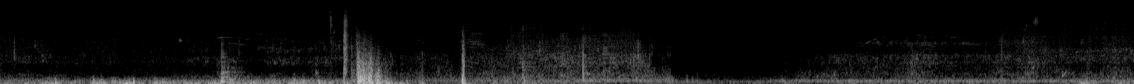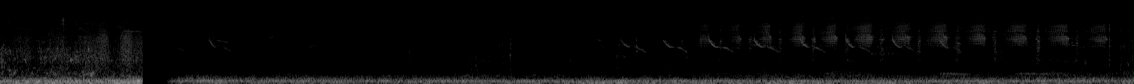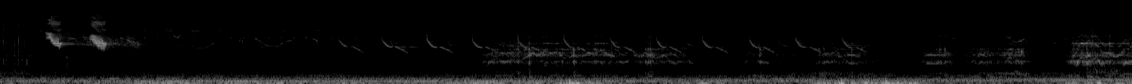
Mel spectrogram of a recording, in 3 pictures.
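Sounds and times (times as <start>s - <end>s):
wild birds calling: 15.6s - 34.0s.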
